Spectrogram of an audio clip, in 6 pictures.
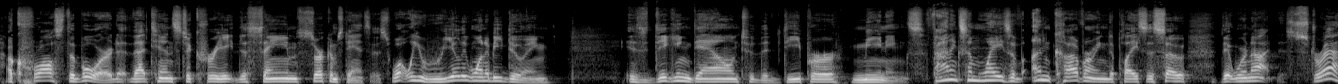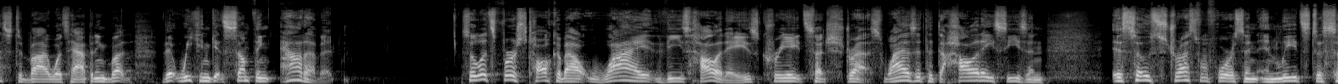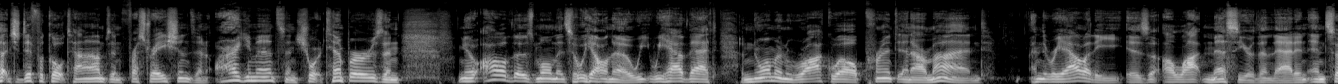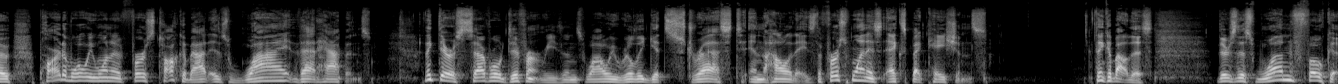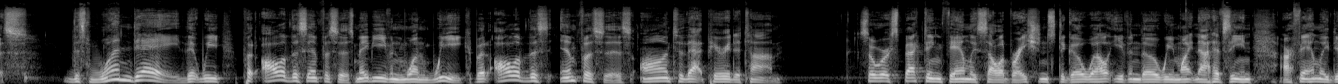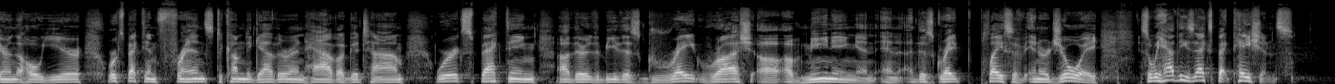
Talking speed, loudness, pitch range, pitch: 180 wpm, -18 LUFS, 115-155 Hz, 130 Hz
